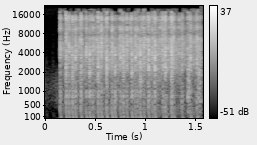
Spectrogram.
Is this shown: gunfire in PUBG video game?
yes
